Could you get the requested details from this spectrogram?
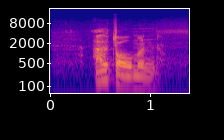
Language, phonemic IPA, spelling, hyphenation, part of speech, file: Dutch, /ˈœy̯tˌkoː.mə(n)/, uitkomen, uit‧ko‧men, verb, Nl-uitkomen.ogg
- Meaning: 1. to be able to figure out or find a solution for 2. to come out right, to fit together, to be solvable, to have a result or solution 3. to be fitting, to be convenient 4. to hatch 5. to come true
